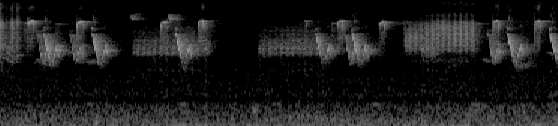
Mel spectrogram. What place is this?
in a park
